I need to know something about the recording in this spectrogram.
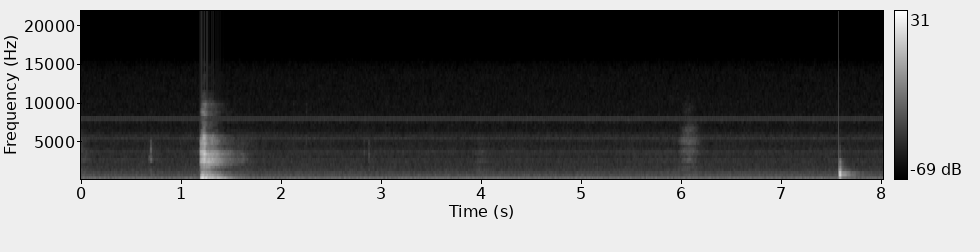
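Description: A single short cough from a boy about a second in, over a steady low electrical hum. Near the end a brief sharp blip sounds.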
